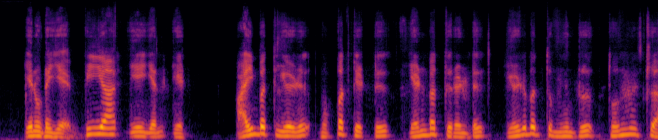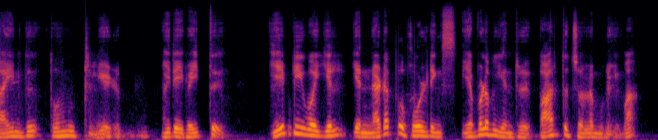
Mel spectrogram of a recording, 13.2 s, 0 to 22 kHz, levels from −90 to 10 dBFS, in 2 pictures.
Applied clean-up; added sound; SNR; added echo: neural mask model DeepFilterNet 3.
